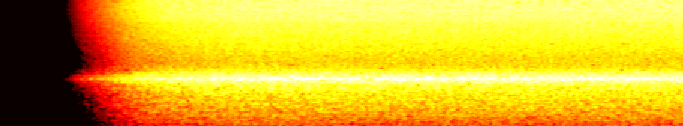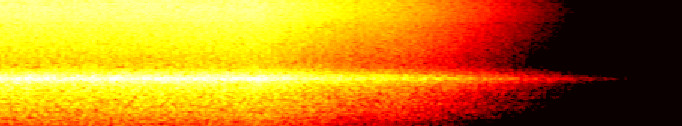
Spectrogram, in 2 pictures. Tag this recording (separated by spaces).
Free Edited Mastered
